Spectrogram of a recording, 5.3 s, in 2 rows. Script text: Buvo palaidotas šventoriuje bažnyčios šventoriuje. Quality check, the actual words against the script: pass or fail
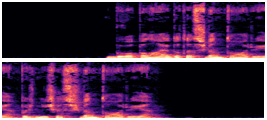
pass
